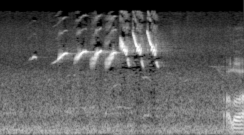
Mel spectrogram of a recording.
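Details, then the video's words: Double-collared seedeater on its first test and outing sings a quick run of about ten high, bright notes in under two seconds, each slurring downward, ending with a brief low rustle. "coleiro SAGAT"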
